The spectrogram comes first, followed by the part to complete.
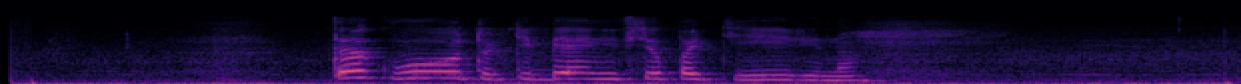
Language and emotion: Russian, sad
